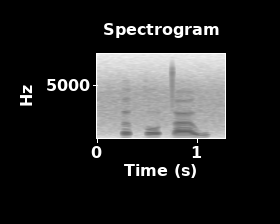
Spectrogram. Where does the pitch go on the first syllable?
rising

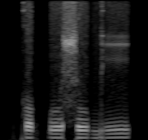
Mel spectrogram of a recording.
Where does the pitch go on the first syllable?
low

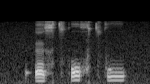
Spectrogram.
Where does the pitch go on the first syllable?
low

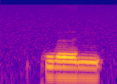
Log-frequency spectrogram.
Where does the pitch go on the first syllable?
low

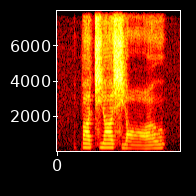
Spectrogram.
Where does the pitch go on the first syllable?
high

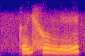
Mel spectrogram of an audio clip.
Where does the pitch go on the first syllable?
rising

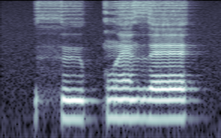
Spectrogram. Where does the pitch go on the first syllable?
low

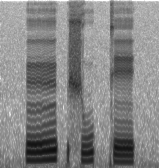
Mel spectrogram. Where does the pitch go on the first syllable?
rising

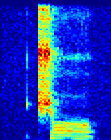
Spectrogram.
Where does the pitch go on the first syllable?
falling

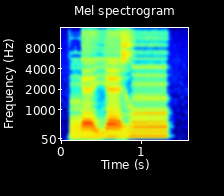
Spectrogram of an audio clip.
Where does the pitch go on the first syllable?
low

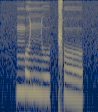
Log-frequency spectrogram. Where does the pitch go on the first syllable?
high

